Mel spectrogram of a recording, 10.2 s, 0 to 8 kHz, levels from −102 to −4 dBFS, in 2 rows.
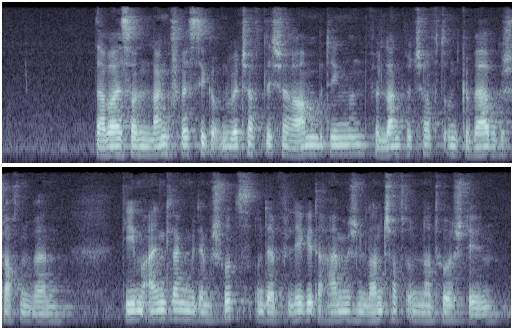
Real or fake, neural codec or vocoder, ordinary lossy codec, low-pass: real; none; MP3, 48 kbps; 7.2 kHz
